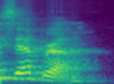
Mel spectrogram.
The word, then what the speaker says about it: zebra: So zebra in the US and then zebra in many other countries.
